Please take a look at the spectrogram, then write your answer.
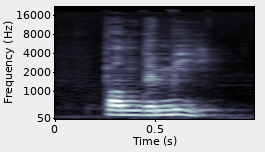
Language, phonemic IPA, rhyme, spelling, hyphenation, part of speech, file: Dutch, /ˌpɑn.deːˈmi/, -i, pandemie, pan‧de‧mie, noun, Nl-pandemie.ogg
- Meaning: pandemic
